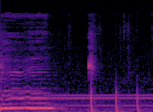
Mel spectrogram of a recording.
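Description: A low male voice humming a melody over soft background music with long held notes. Two faint clicks come in the second half.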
